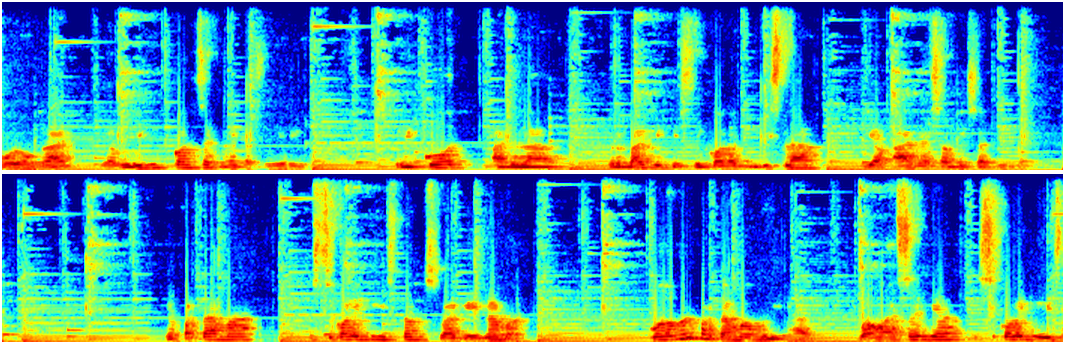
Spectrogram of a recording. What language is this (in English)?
Indonesian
